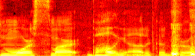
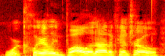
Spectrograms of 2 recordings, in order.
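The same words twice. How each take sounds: First: Slow, laughing delivery of more smart balling; amused phrase. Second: CLEARLY said with weight and a falling tune; emphatic repeat. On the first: Real, not acted. Wife says the phrase her husband liked, laughing. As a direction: let the laugh ride through the words. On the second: Shown as a demonstration. Husband repeats his phrase to make the point, stressing clearly. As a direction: lean on CLEARLY, then land it. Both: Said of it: "I like the way you said it".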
